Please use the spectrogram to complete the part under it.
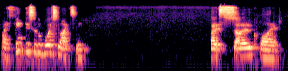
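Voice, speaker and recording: A woman with an Australian accent leading a live online group tapping class, speaking in calm, repeated affirmation-style phrases. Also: on the low side, takes it slowly. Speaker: EFT tapping practitioner. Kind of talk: guided group tapping session. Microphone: online video call. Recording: roomy echo.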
